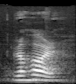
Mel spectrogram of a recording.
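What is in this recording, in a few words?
Santali, female, dry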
